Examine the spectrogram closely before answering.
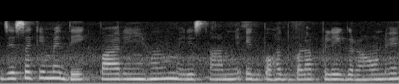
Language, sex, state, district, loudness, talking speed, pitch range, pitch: Hindi, female, Bihar, Katihar, -20 LUFS, 270 wpm, 235-255 Hz, 245 Hz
